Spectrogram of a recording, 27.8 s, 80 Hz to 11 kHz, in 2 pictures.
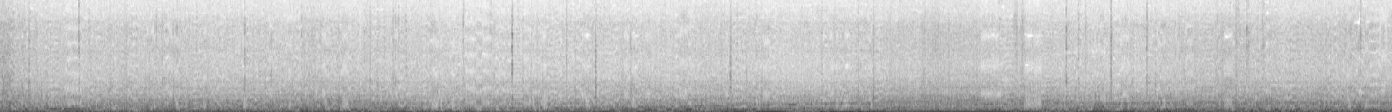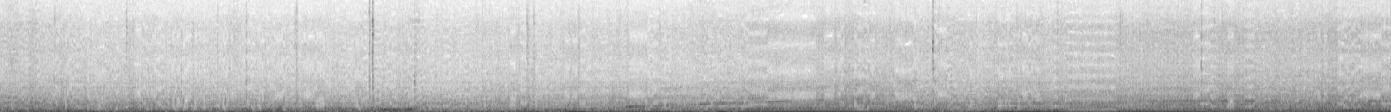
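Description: Ferrari 308 GTSi's V8 engine heard from inside the cabin, driving steadily over road noise. Its pitch climbs twice as the car accelerates: about a quarter of the way in, and again past two-thirds.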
